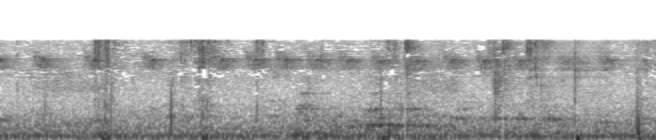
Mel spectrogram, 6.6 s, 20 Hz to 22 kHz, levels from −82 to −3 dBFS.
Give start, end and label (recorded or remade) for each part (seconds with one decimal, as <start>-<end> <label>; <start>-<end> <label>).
0.0-5.3 recorded; 5.3-6.1 remade; 6.1-6.6 recorded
